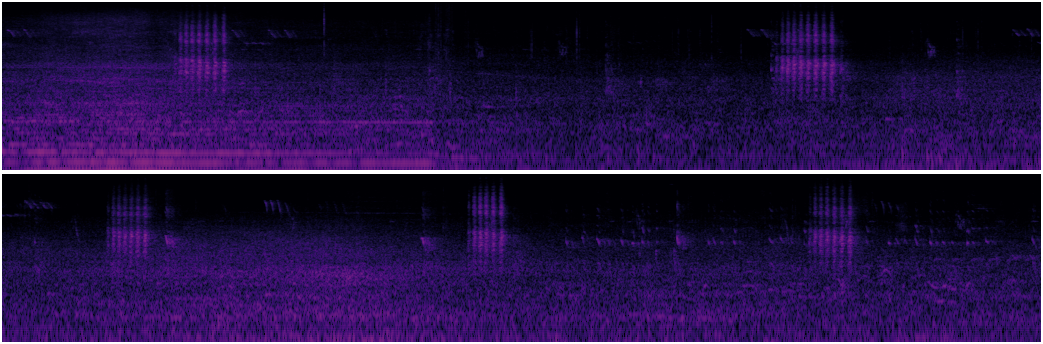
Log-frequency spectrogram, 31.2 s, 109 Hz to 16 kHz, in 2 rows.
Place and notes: Groenewegje, Den Haag, Netherlands - Magpies building a nest.
Recording made form my window during the lockdown.
Two magpies are busy building a nest on tree just in front of my house.
During the pandemic seems that birds sing even louder.
The suspension of human activities cause sonic peculiarities in urban soundscape; the relationship between bio-phony and anthropo-phony seems more balanced.
Zuid-Holland, Nederland, 23 January 2021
